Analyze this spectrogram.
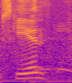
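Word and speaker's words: Skehan: Skian.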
